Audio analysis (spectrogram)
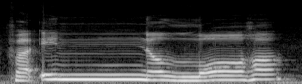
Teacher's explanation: لفظ اللہ کو موٹا پڑھنا ہے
